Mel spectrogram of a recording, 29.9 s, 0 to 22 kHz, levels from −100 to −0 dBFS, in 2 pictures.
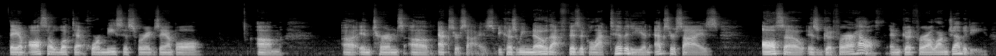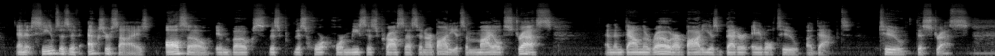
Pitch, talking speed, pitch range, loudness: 95 Hz, 135 wpm, 90-105 Hz, -27 LUFS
